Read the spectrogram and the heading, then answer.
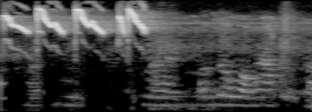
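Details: White-eye song meant as a lure to get caged competition birds singing: five quick, high, down-slurred whistles, then softer lower chattering calls.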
